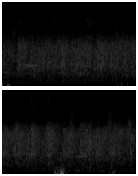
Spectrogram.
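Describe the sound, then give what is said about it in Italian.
Applause from an audience at a Sunday church gathering, a dense, steady patter of many hands clapping without pause for the whole stretch, fairly soft and even in level. “E c'è stato, ci sta un applauso.”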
